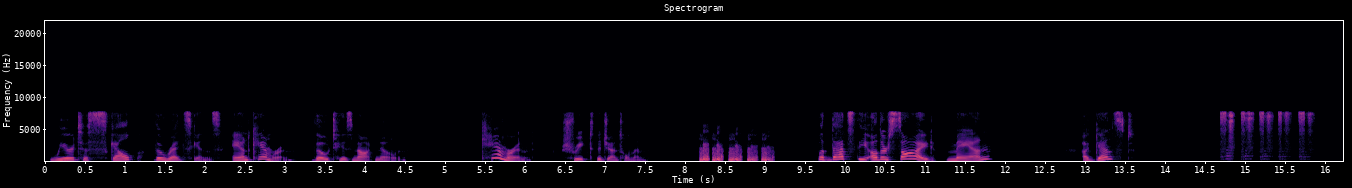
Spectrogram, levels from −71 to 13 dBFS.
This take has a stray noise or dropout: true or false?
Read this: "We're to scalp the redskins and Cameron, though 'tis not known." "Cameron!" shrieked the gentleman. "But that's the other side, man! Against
true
